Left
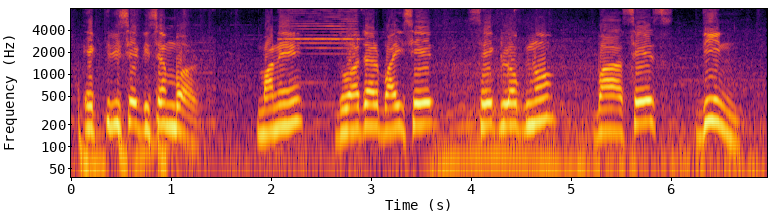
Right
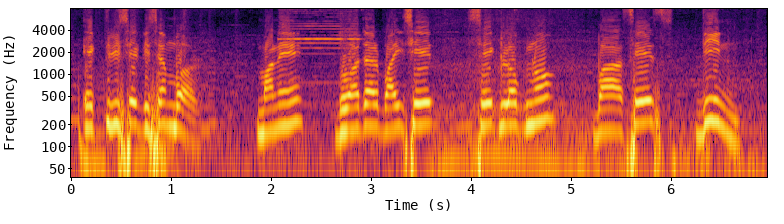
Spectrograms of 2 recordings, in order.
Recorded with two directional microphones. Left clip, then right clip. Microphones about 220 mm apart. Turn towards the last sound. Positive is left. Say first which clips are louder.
# even
turn(degrees=-15)  # may be behind; listen again after turning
